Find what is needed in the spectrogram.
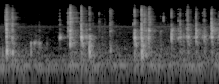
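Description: Typing on a computer keyboard: a quick, uneven run of soft key clicks as code is entered.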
